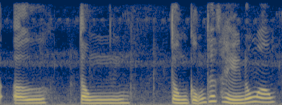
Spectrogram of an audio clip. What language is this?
Vietnamese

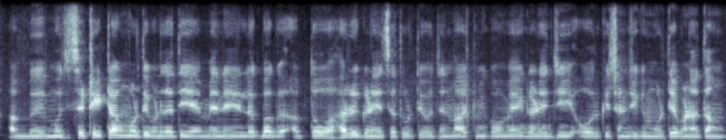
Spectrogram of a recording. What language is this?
Hindi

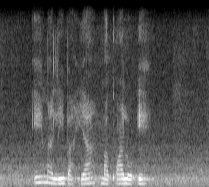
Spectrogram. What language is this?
Tswana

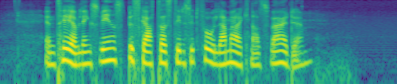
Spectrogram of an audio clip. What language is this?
Swedish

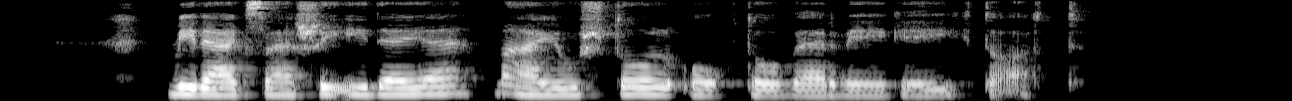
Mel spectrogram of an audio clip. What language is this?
Hungarian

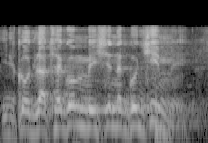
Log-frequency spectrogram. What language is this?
Polish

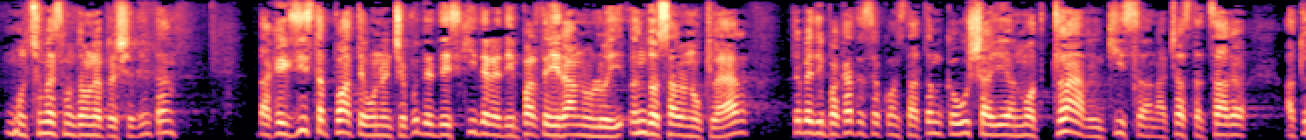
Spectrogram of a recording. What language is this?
Romanian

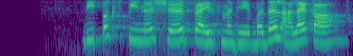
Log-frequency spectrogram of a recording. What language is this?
Marathi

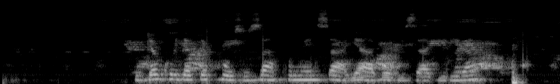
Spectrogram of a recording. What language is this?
Kinyarwanda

